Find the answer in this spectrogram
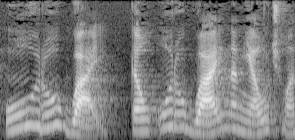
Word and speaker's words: Uruguai: A gente não separa Uruguai, né? Senão teria um acento no final e não tem. Então é Uruguai.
